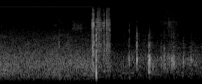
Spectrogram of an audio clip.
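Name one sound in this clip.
A cricket bat strikes a leather ball with a sharp crack.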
